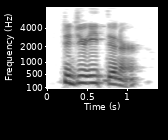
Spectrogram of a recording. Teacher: It can either sound like didju with a j or didja. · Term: j sound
